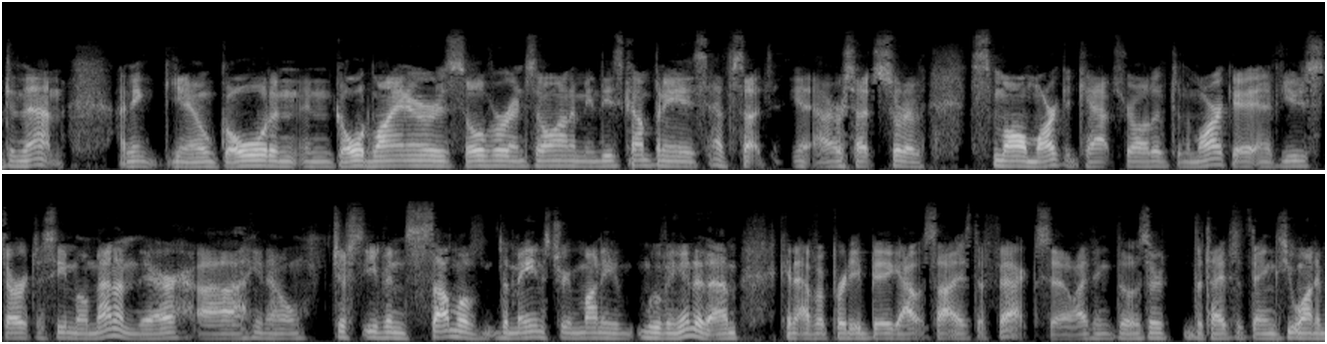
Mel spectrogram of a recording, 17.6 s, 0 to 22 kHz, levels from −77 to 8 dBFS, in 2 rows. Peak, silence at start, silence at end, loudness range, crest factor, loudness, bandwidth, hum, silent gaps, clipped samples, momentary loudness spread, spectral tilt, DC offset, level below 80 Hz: -2 dBFS; 0 s; 0 s; 3 LU; 18 dB; -20 LUFS; 11 kHz; none; none; under 0.1%; 9 LU; -4.5 dB/octave; under 0.1%; -60 dBFS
